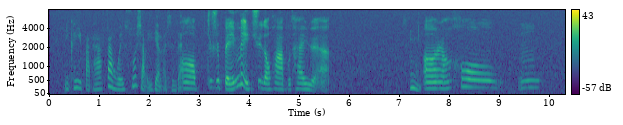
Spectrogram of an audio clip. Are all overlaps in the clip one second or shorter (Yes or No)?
Yes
